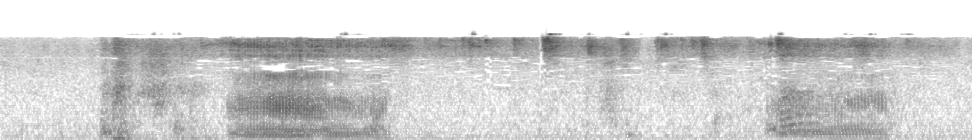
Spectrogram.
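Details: Snoring puppy asleep, a rough rasping inhale-exhale rising and falling over about a second, followed by softer snuffling and a second raspy snore, with small clicks and rustles around it.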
